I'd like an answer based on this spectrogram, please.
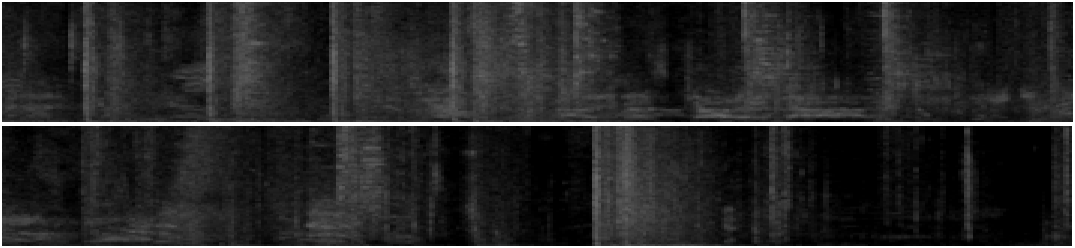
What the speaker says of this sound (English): Just the execution shot like that. I love the bolt pistol.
